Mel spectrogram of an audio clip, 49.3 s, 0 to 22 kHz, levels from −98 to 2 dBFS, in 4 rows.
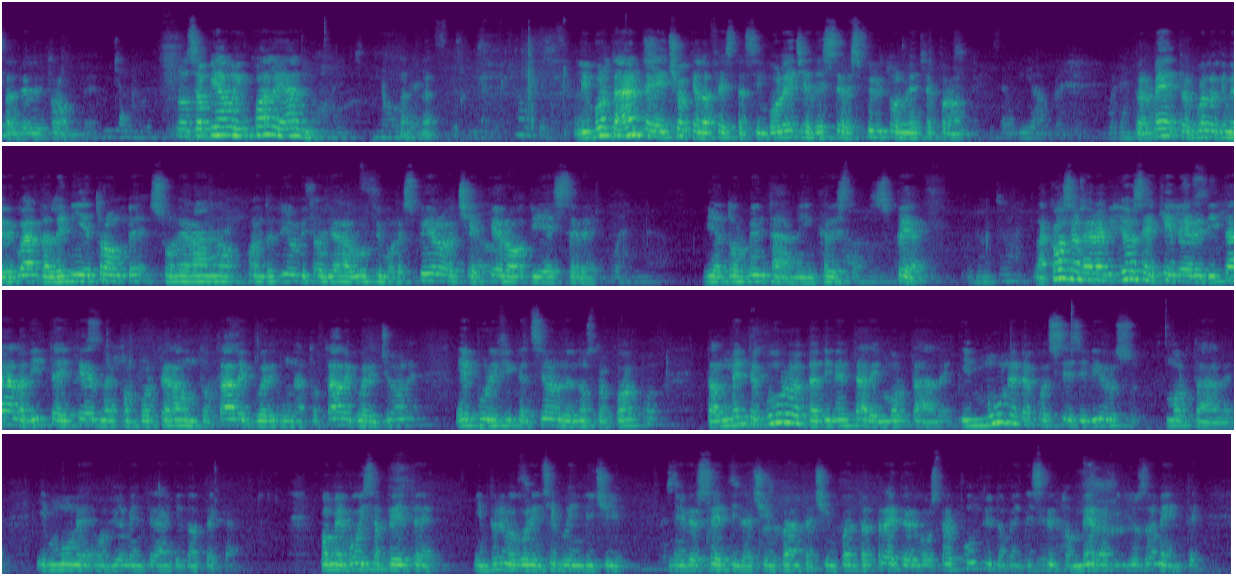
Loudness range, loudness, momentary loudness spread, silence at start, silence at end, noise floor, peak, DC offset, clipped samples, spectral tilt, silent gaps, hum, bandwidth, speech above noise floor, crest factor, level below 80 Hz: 7 LU; -33 LUFS; 15 LU; 0 s; 0.3 s; -71 dBFS; -10 dBFS; under 0.1%; under 0.1%; -6 dB/octave; none; none; 10 kHz; 37 dB; 24 dB; -80 dBFS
